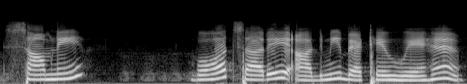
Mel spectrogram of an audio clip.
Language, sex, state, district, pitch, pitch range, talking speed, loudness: Hindi, female, Bihar, Patna, 220 Hz, 195-255 Hz, 90 wpm, -11 LUFS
